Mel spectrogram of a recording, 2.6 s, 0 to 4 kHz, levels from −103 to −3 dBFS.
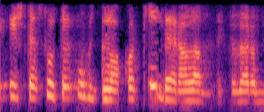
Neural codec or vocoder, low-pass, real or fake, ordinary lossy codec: codec, 44.1 kHz, 2.6 kbps, DAC; 3.6 kHz; fake; AAC, 24 kbps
